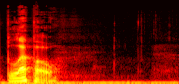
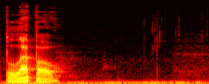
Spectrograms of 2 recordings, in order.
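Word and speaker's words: βλέπω: the last letter is Omega next we have blepo blepo beta Lambda Epsilon with the acute accent p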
